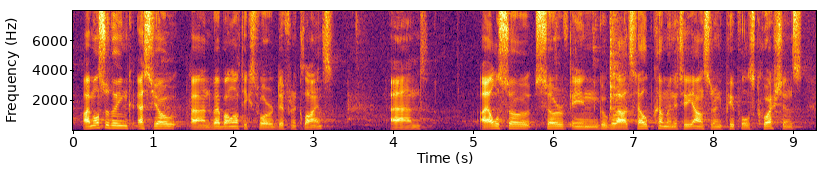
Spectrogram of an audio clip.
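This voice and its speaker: This man has an Azerbaijani accent. His pitch is medium and his intonation fairly even. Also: moderate pace. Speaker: digital marketing consultant. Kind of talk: conference talk.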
